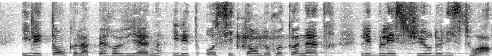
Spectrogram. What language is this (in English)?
French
